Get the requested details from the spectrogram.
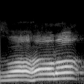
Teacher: ظا اور را دونوں موٹے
